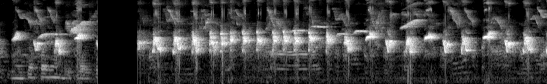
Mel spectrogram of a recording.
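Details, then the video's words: Male yellow-vented bulbul calling a rival with a long phrase: bright, chattering notes repeated rapidly in bubbly runs, a brief pause near the start, then a dense steady stream of warbling syllables. "PANCINGAN BURUNG TRUCUKAN JANTAN ROPEL PANJANG MEMANGGIL LAWAN"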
